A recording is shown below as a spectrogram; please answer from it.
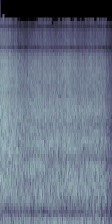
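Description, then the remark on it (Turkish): A military fighter jet, a warplane on an operation against targets in northern Iraq, roars loudly and steadily overhead, a dense, rushing engine noise that fills the whole moment before cutting off abruptly at the end. No voices are heard. “Savaş uçakları Irak'ın kuzeyinde Metina, Gara, Avaşin, Hakurk ve Kandil'de belirlenen hedeflere operasyon düzenledi.”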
